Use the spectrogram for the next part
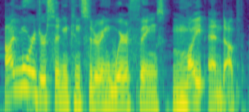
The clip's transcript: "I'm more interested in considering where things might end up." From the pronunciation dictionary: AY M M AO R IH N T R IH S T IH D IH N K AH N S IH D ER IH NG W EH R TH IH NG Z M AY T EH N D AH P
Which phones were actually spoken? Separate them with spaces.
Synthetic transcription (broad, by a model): AY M M AO R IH N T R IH S T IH D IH N K AH N S IH D ER IH NG W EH R TH IH NG Z M AY T EH N D AH P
